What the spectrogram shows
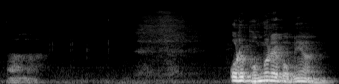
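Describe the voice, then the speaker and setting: A man's voice: mid-range voice, sing-song, takes it slowly, phone-quality sound. A man preaching a sermon as pastor, asking his congregation question after question and leading them in reading scripture aloud. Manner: asks the congregation many rhetorical questions; acts out the scene with voices. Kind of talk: expository sermon. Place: church sanctuary. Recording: echoey church sanctuary.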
